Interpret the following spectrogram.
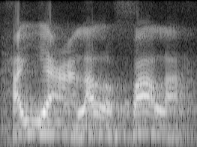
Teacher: Fa bukan bibir dengan bibir, tapi bibir atas dengan gigi bawah. Fa gigi atas dengan bibir bawah. Fa bukan bibir dengan bibir. Jadi hayya 'alal falah itu salah.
